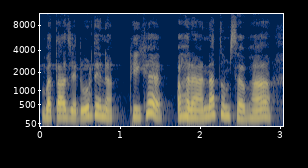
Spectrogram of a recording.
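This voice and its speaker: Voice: medium pitch, a little slow, dry recording, close to an everyday voice. A performer voicing a chatty elderly village uncle in a cartoon, cheerful and proud of his daughter, chuckling and repeating praise. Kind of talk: cartoon voice acting.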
